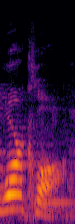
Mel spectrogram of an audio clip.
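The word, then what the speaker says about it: Wrocław: Ro flu flu okay I call it warclaw uh that's the that's the American way to say this [ __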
